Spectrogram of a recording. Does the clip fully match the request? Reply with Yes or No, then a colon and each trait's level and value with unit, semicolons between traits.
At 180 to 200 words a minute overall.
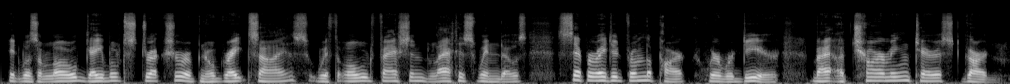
No: average, 155 wpm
